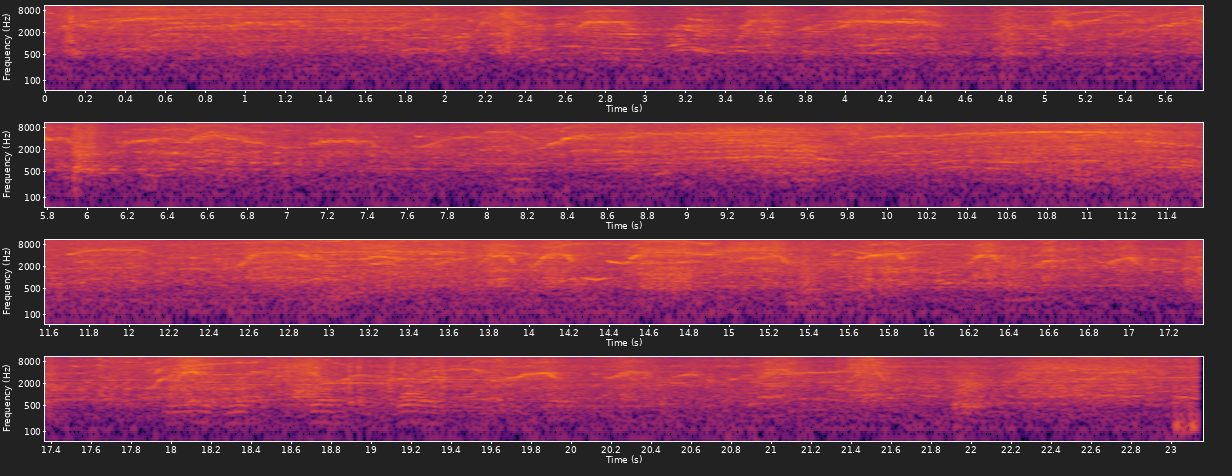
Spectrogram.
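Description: Small electric toy cars whine at high pitch as they race and speed up.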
